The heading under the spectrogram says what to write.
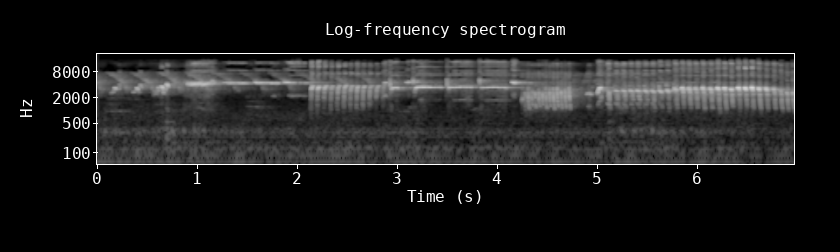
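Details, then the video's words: Long song of a caged canary kept as a tutor singer: varied phrases with rapid trills, sustained rolling notes, a harsh buzzy burst, then a fast, steady rolling trill that swells toward the end. "GACOR KICAU PANJANG COCOK BUAT MASTERAN"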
